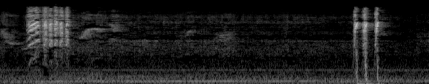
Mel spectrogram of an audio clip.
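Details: Kinoy delivering rapid close-set bursts: a dense, bright rattling trill at the start, a few soft high whistles, a long quiet gap, then a brief clipped triple burst at the end.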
